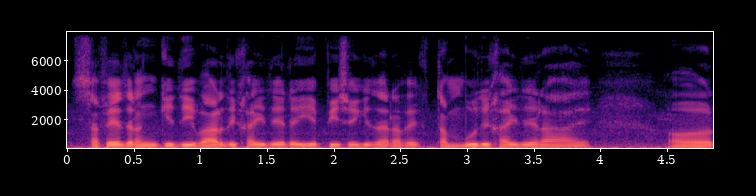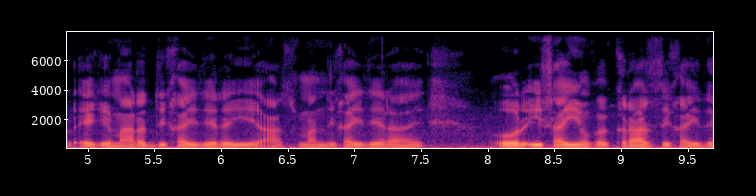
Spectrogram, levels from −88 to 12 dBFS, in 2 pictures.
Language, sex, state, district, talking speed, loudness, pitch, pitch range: Hindi, male, Goa, North and South Goa, 205 wpm, -17 LUFS, 105 Hz, 95-110 Hz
